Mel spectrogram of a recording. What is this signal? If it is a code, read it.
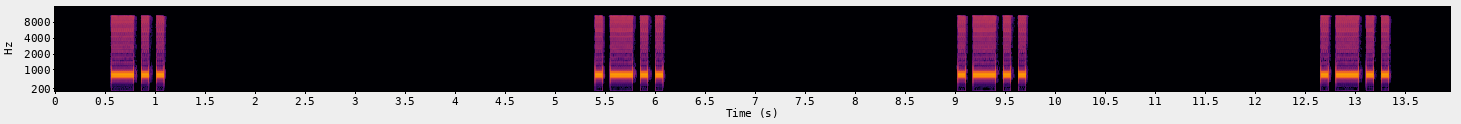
Morse code, heard as a keyed tone, about 16 wpm, 800 Hz. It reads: D L L L
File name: Prefixes / FLs & THs / Single L's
